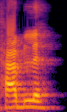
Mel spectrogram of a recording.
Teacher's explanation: آپ کی زبان اوپر کی طرف نہیں اٹھی ہے تو اسی لیے جو لام ہے یہ لام باریک رہا ہے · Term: استفال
